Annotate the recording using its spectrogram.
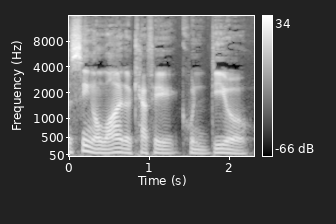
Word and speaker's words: Quindío: Quindío in the American. I think I need to look. – Oh, yeah. Quindío.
